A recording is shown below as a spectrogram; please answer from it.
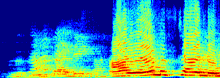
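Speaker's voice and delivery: drawn out, word by word; very slow dictation. Shown as a demonstration. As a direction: stretch the sentence for pupils. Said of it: "teacher dictating for class".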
